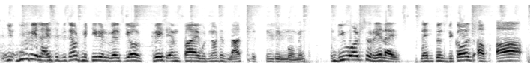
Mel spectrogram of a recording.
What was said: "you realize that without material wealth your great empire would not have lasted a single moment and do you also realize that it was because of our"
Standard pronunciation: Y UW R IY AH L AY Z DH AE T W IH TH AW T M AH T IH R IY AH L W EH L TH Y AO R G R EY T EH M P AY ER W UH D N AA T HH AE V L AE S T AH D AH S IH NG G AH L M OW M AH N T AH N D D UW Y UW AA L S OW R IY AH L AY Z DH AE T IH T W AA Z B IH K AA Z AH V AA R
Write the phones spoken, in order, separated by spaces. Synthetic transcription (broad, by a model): Y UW R IY AH L AY Z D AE T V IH T AW T M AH T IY R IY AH L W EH L T Y AO R G R EY T EH M P AY ER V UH D N AA T HH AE V L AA S T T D AH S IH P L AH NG M OW M AH N T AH N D D UW Y UW AA L S OW R IY AH L AY Z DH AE T IH T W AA Z B IH K AA Z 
